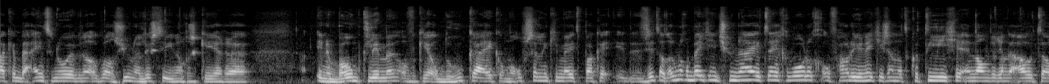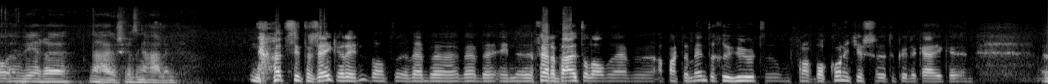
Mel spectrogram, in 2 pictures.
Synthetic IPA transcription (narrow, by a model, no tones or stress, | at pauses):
akɛbɛjʔɛjntənoːjəʋədɑnowkʋɛlˠsʃuɹnalɪstədinɔχəsənkɪːr | ɪnənbowmklɪməɔfənkɪːɹɔp̚dəɦukːɛjkənɔmənɔpstɛlɪŋkɪːɹmejtə̥pɑkəzɪt̚dɑtowknɔχəmbejcəɪnsunaːjətejχənʋʊːɹdəχɔfɦɑwdəjənɛtcəsaːndɑtkʋaɹtiːɹt͡ʃəɛndɑnʋɪːrɪndəʔɔwtowɛnʋɪːrənaːɦœɥsrɪχtɪŋɦa̰ːlə̰m | naətsɪtəɹzejkəɾɪnʋɑntʋəɦɛbəʋəɦɛbəɪnfɛdəbœɥtəlɑndənɛbəʋəapɑɹtəmɛntəχəɦyːɹtɔmfɑnɑvbɑlˠkɔnəkəstəkɵnəkɛjkənɛn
